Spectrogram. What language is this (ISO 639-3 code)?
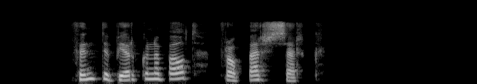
isl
